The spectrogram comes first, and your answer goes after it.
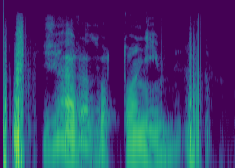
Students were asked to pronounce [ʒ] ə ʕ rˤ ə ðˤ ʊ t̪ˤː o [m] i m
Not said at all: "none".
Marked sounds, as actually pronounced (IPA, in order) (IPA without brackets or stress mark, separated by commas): ʒ, n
